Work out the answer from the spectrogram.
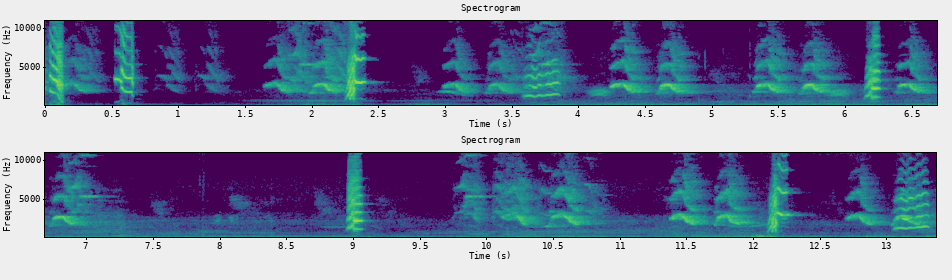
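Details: Talking Indian ringneck parakeet chirping in bursts of quick, buzzy, stuttering notes, grouped in short repeated phrases, broken by sharp clicks and brief silences, with faint low background hum.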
